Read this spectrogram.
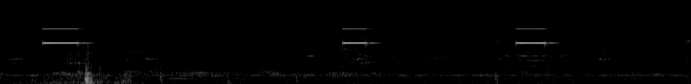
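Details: NOCO GB150 jump starter board (turns on then off, charging stuck at 25%): a multimeter check on a capacitor near the LED driver gives three short, clear high-pitched beeps; the capacitor tests good.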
